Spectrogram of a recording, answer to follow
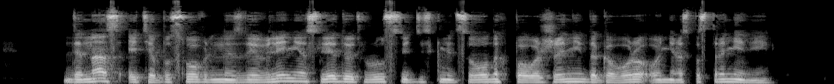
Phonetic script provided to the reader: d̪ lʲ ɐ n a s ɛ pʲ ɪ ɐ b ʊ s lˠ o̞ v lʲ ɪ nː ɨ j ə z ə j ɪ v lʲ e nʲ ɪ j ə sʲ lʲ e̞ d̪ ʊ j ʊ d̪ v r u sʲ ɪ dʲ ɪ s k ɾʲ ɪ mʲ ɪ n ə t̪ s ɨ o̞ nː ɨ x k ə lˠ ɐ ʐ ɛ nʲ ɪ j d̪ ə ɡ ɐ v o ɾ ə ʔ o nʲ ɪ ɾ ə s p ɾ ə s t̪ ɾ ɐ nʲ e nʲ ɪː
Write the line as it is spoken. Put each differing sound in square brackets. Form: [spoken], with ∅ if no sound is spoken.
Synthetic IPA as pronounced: d̪ lʲ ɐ n a s ɛ [tʲ] ɪ ɐ b ʊ s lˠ o̞ v lʲ ɪ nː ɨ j ə z ə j ɪ v lʲ e nʲ ɪ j ə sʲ lʲ e̞ d̪ ʊ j ʊ [t̪] v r u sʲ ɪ dʲ ɪ s k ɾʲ ɪ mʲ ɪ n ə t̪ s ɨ o̞ nː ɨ x [p] ə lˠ ɐ ʐ ɛ nʲ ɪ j d̪ ə ɡ ɐ v o ɾ ə ʔ o nʲ ɪ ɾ ə s p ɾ ə s t̪ ɾ ɐ nʲ e nʲ ɪː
